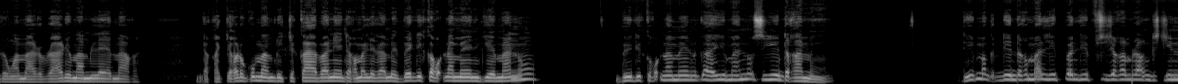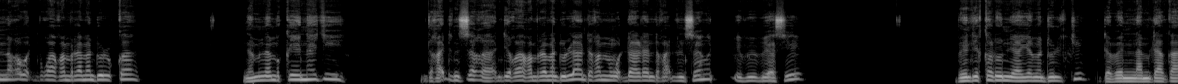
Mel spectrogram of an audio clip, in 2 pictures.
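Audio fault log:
2.34, 5.34, 8.33, 11.32 and 17.31 s: audio missing between chunks. There are tiny skips, each just a few milliseconds, spaced at multiples of about 3 s, with the two sides butted together. This is likely a recorder dropping a sliver each time it swaps 3 s chunks.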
